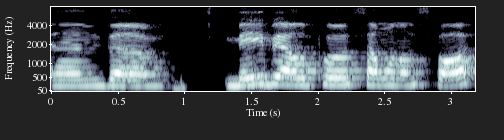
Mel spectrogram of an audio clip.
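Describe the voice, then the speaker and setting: Speaking with a Lithuanian accent, a woman uses a fairly high pitch and fairly even intonation at a fairly slow pace. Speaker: fitness coach and event host. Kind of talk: casual chat.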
